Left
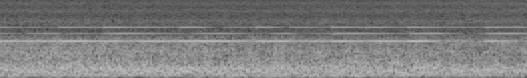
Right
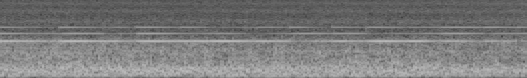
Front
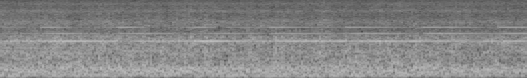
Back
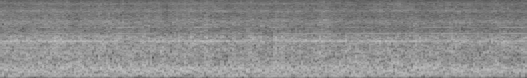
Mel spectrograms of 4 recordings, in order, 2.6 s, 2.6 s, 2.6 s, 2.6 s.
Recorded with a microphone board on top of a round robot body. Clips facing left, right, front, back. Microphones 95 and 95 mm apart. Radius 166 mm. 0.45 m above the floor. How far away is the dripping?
No dripping in this recording.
